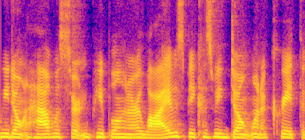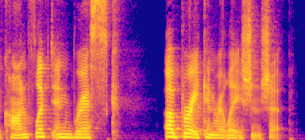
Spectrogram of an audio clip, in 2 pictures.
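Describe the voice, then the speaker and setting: A woman's bright, sharp voice at a very fast pace, intonation fairly even. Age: young. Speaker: college student, musical theater major. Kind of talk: casual family chat. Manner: laughs often.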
